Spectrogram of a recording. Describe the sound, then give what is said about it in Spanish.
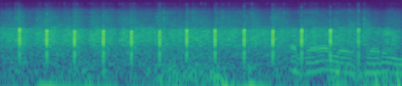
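Clapping welcoming guests to a panel discussion on media and politics: about a dozen sharp, evenly spaced claps in a steady rhythm, with a voice talking over the later claps. “Así que los recibimos con un gran aplauso a Pablo Caruso y Eduardo Aliberti.”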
